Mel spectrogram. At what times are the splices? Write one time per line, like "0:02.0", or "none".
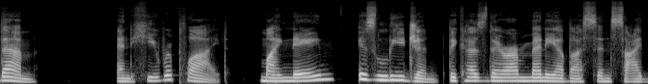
0:01.0
0:04.4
